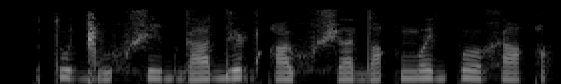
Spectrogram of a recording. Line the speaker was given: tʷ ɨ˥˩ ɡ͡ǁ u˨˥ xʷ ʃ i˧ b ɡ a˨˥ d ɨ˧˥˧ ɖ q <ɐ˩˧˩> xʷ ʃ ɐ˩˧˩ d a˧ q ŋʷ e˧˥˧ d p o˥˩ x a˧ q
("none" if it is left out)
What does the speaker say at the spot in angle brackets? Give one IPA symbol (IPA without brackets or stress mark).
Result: ɐ˩˧˩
